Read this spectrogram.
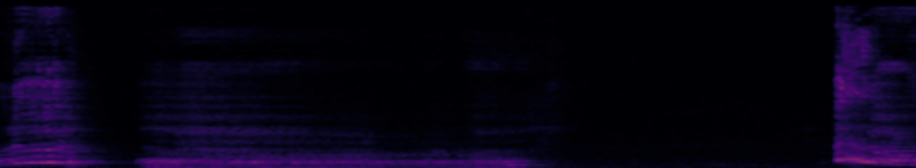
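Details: Bulldog craving attention, producing a steady, even-pitched droning moan held for about two seconds after a short opening yelp, followed by quiet and then another burst of noise.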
